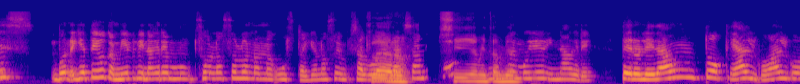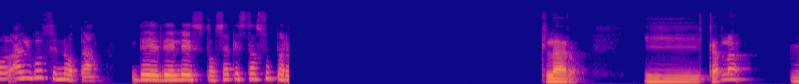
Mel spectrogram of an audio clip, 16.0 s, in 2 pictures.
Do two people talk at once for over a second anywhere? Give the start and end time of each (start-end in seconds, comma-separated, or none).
3.6-5.3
